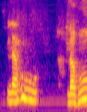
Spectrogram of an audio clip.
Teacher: لہو یہ الٹا پیش ہے اصل میں, تو یہ ہاؤ کے ساتھ ہے, ہا کے ساتھ ہے واو صغیرہ, تو یہاں پر واو صغیرہ کو ہم کھینچیں گے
